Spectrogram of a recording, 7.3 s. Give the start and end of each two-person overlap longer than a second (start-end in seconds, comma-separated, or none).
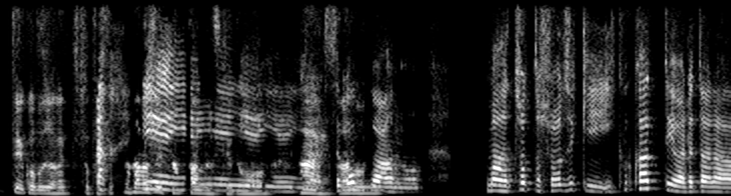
0.9-3.9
